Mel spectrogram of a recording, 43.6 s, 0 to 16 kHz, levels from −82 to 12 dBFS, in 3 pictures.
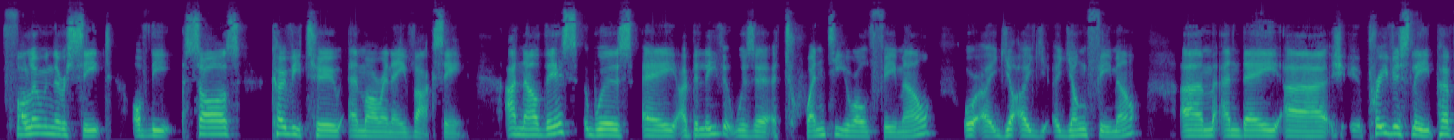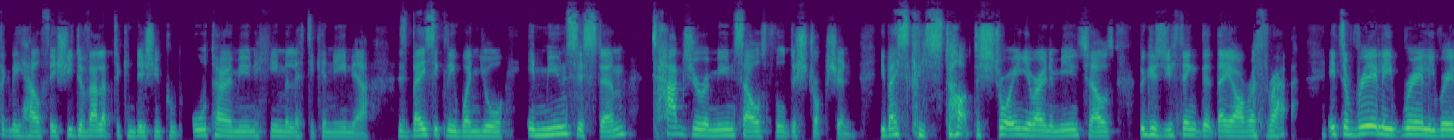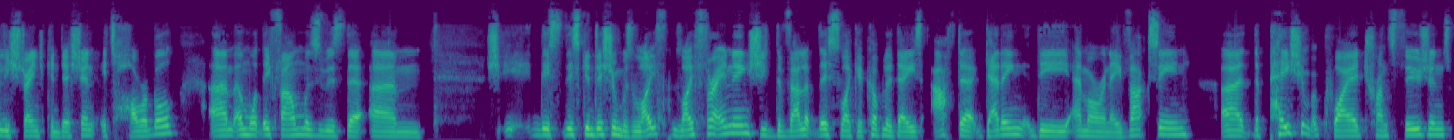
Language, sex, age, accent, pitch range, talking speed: English, male, 10-29, British, 130-160 Hz, 155 wpm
